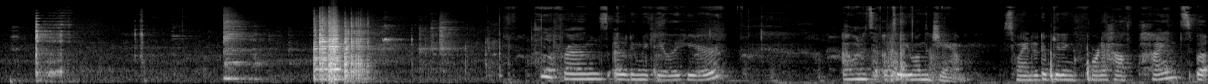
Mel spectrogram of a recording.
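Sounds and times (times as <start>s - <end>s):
spatula scraping pot: 0.4s - 0.8s, 8.3s - 9.6s
woman speaking: 5.3s - 7.4s, 8.3s - 12.0s.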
